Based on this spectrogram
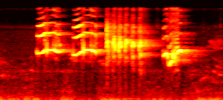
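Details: Song of an Oriental magpie-robin, meant to coax another bird into singing: a pair of clear whistled notes, then a quick rattling series, then a final short twisting whistle.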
